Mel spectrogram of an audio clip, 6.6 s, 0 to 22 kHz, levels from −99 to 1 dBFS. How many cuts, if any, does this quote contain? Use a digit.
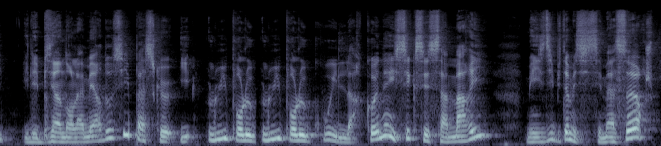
1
